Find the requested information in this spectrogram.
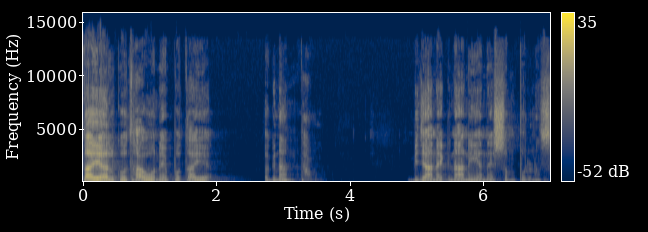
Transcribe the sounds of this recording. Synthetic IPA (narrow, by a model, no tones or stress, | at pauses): t̪aːjeɦəlkot̪ʰaːʋonepoːt̪aːje | əɡnaːnt̪ʰa̰ːu | bɪd͡ʒaːneɡnaːniːənesəmpʊɾɳəs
